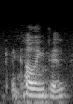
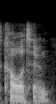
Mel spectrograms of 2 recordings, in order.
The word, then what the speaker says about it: Culliton: you why don't you say your last name then what is its Cullington right there's just no G so it's colleton oh really I've been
